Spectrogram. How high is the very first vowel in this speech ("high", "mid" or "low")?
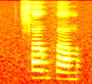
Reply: low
